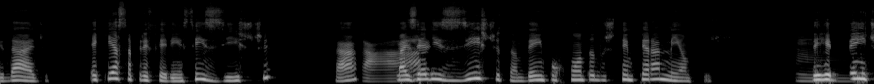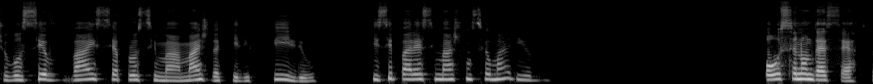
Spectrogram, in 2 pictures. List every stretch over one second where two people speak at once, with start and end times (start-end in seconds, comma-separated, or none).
none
